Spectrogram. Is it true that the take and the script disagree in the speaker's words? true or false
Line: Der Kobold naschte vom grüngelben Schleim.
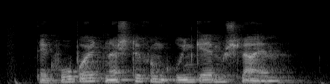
false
